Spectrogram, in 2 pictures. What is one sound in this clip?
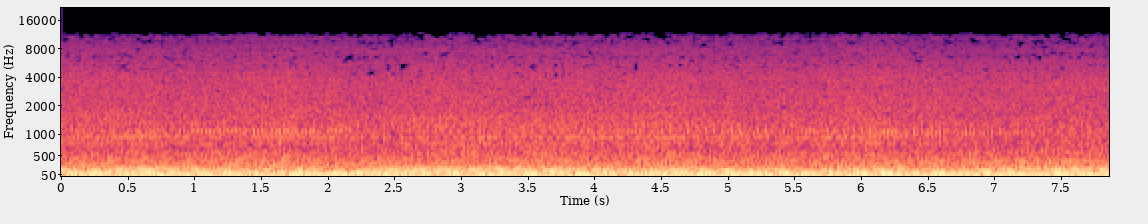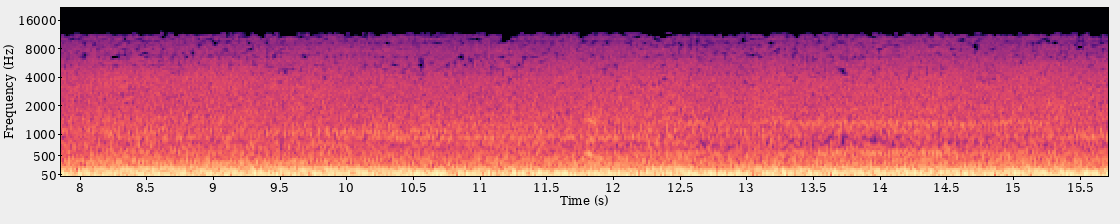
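Wind rushes past the plane.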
